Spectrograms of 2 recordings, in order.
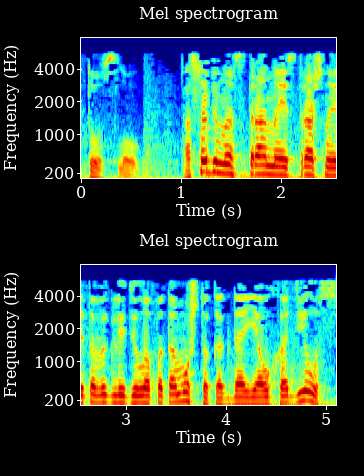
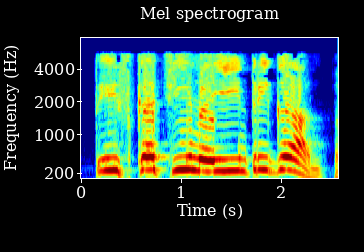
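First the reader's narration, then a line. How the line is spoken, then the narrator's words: Yelling. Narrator (Russian): орал Сергей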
